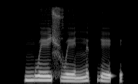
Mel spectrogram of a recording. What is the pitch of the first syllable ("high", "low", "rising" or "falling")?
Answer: high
